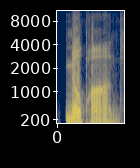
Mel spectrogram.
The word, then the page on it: millpond: American English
